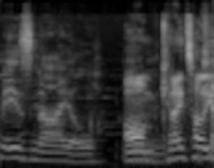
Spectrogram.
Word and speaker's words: Niall: Niall is supposed to be yeah, Nile. Nile.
